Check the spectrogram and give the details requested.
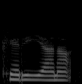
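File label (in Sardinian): "cheriant", female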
